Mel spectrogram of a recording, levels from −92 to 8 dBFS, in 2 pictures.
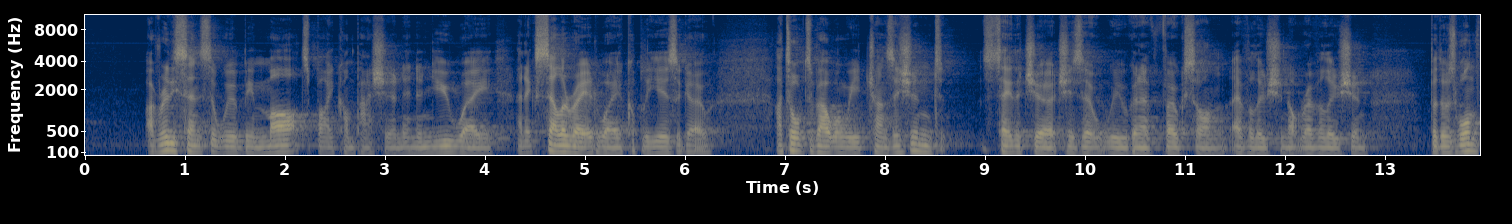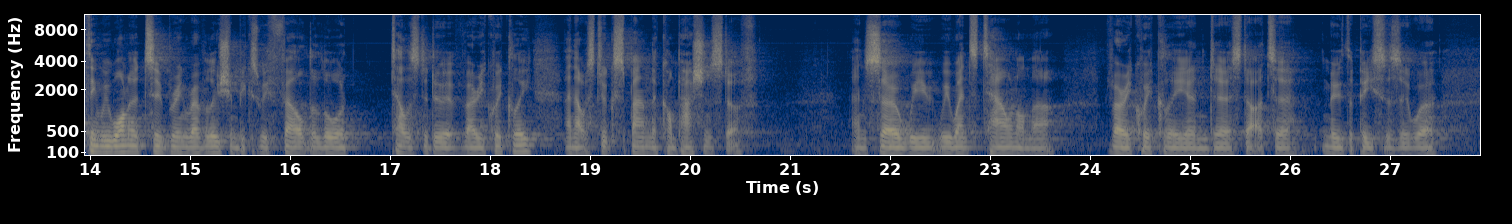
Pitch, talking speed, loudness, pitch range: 90 Hz, 200 wpm, -34 LUFS, 90-100 Hz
